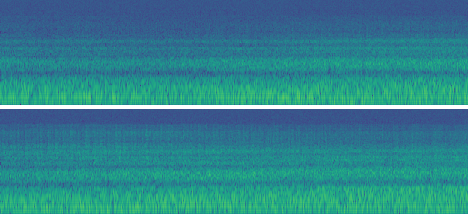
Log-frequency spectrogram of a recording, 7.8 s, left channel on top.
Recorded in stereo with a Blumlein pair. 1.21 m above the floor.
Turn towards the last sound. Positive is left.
No sound to turn to.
